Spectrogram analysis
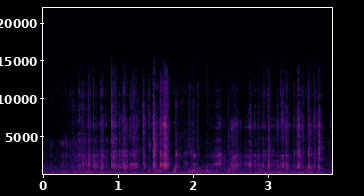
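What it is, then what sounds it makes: Bar of soap being scraped. A small dark blade scrapes across a solid purple bar of soap, shaving off fine powder and curls. Dense, crisp scraping ticks and rasps cluster in the bright upper range with almost no low end. Each stroke decays quickly over a faint, steady hiss.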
